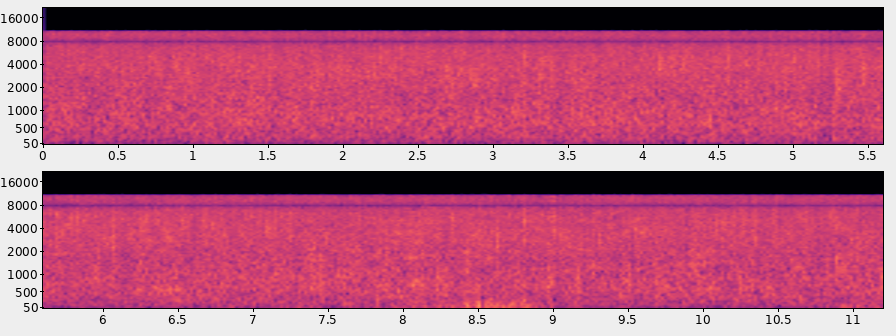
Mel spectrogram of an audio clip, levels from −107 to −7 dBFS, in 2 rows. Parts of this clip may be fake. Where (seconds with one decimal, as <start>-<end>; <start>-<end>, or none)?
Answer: 5.2-6.2; 7.6-9.5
